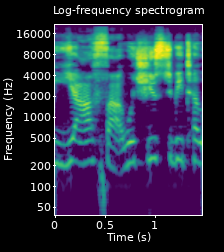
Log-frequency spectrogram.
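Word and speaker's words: Jaffa: partition plan talking about Rafa yafa no no you're you're you're just using over pronunciation you're about ra no y not RAF I'm talking about yafa which used to be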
